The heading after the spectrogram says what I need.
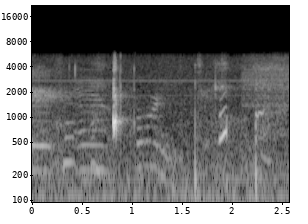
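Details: Hiccups: one sharp, brief hiccup over an adult's soft talk and room noise.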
